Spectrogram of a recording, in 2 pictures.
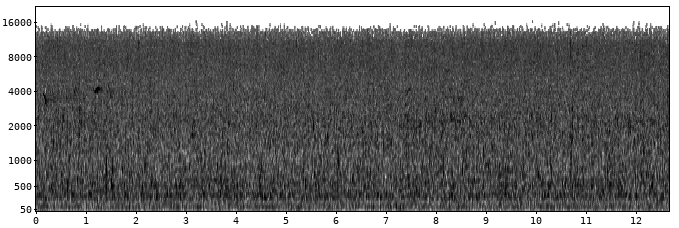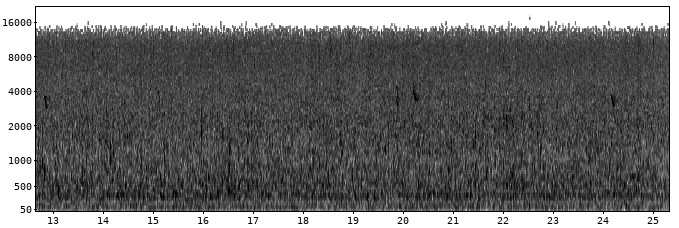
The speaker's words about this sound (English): follow a narrow path through the jungle, and you'll find a much smaller cascade feeding a stream beneath a wooden bridge.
